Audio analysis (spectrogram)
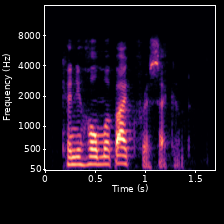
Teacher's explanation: In the last phrase, the D on hold will disappear.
